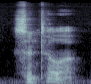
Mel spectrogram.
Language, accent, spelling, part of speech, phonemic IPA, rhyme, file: English, US, scintilla, noun, /sɪnˈtɪlə/, -ɪlə, En-us-scintilla.ogg
- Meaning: 1. A small spark or flash 2. A small or trace amount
